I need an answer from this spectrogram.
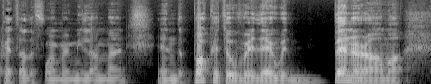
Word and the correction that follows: Benrahma: Bowen, playing off the shoulders of Antonio. Sorry, I fucking butchered that. Benrahma. Benrahma. – Benrahma, yeah.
